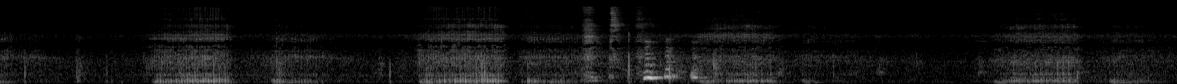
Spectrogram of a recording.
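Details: Sleeping Doberman after a hard day: rough, rumbling snores recurring every few seconds, about four in twelve seconds, with quieter breaths between; snoring.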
